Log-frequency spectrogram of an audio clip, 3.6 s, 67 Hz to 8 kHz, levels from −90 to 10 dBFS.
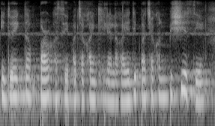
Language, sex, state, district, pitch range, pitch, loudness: Nagamese, female, Nagaland, Dimapur, 180-205 Hz, 195 Hz, -17 LUFS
